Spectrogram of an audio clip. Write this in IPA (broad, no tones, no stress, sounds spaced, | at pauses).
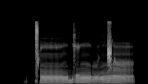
ǀ ẽː ɡ e ŋ u ŋ͡ǁ õ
